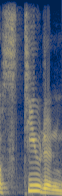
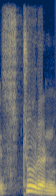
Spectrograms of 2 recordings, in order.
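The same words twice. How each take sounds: First: "स्टूडेंट" with a "tyu" sound, like "styudent"; British pronunciation. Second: "स्टूडेंट" with a plain "too" sound, like "stoodent"; American pronunciation. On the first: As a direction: say "स्टूडेंट" as "स्ट्यूडेंट". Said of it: "British में हम इसको स्टूडेंट बोलेंगे". (British उच्चारण, "स्ट्यूडेंट") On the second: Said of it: "American वाले ये स्टूडेंट बोलते हैं". (American उच्चारण, "स्टूडेंट" में "टू") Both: Shown as a demonstration.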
